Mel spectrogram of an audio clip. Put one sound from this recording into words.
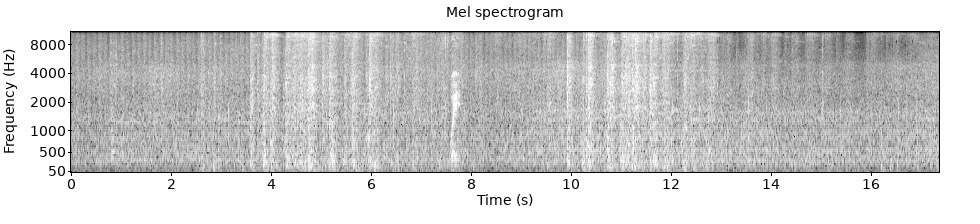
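A steam locomotive chuffs and rumbles steadily.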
